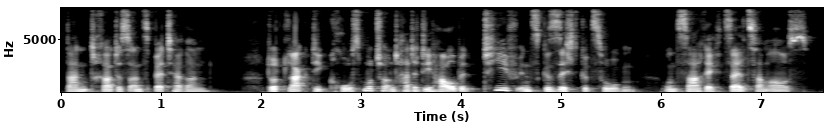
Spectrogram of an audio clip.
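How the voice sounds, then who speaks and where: A man reading a fairy tale aloud in a calm, even storytelling voice. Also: mid-range voice, measured pace.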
